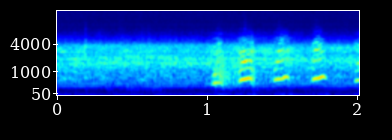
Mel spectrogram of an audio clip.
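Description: A crew member laughing in a few short pulses, about four a second, starting about a second in, over the steady low hum of the Honda Civic Type-R R3 rolling slowly, heard inside the cabin.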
